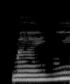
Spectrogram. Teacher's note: ya semua nih Jangan lupa ditekan-tekan mayi ya jangan May ya jangan m a i ya tapi m a y i ya pastikan itu huruf ya terbunyikan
